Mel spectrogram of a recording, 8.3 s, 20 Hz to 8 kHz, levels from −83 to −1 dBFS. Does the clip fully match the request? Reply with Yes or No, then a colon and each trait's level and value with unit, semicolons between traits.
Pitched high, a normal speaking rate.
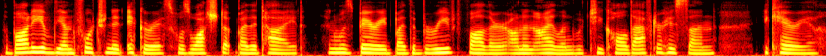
No: high, 200 Hz; fast, 210 wpm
